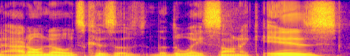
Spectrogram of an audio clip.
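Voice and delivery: ordinary talk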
